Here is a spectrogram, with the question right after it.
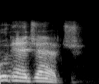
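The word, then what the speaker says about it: Buttigieg: Buddy, how do you say Boot Edge Edge.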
